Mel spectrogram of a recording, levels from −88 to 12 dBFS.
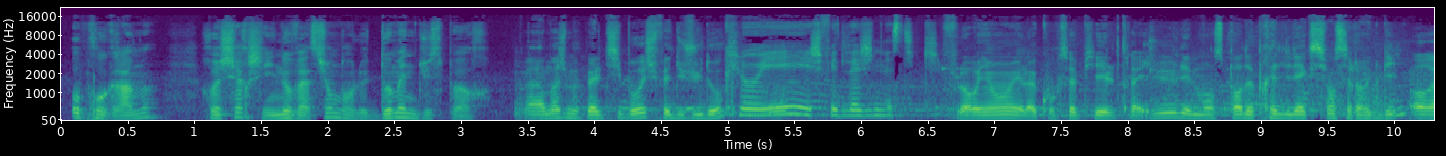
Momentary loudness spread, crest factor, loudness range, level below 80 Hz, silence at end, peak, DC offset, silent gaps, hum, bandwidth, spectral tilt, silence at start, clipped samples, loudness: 9 LU; 18 dB; 3 LU; -54 dBFS; 0 s; 0 dBFS; under 0.1%; none; none; 17 kHz; -3.5 dB/octave; 0.1 s; under 0.1%; -18 LUFS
